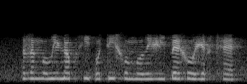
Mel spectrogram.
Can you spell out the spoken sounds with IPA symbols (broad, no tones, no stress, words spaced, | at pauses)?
zʌŋoβi ɳʌpʰi ʔotixoŋo ðiʒiɓɛx oʒɛftʰɛ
